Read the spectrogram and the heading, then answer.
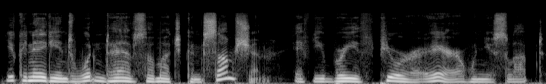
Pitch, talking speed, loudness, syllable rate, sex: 140 Hz, 165 wpm, -16 LUFS, 4.1 syllables/s, male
